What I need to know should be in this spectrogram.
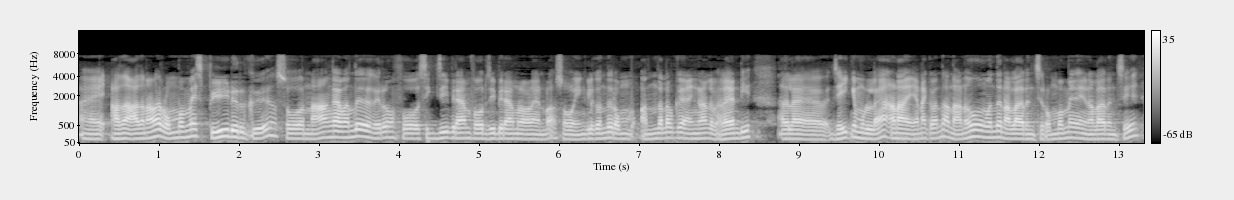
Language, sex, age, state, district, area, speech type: Tamil, male, 18-30, Tamil Nadu, Erode, urban, spontaneous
